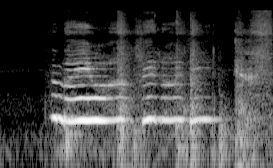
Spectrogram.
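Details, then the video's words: Shetland sheepdog whining: a long, steady, high tonal whine held for about two seconds, broken into three sustained segments with a brief rising note at the end, in a small indoor room. "鳴き声 Whine"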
